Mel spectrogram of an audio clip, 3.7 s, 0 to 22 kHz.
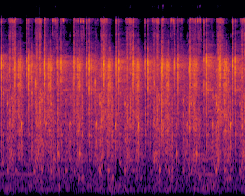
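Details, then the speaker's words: Suzuki Skywave/Skydrive 125 scooter engine after rebuild, cranked on the starter to check oil flow, watching the hole until oil comes out; quick, light, uneven clatter with no firing, normal cranking. "Normal or not, let's crank it. OK, let's crank. Pay attention to this part of the hole, friends, until the oil comes"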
